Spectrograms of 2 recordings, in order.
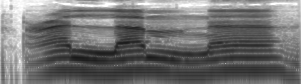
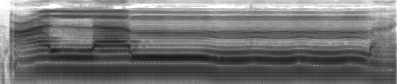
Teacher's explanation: Karena dia izhar dibaca jelas, tak berdengung, baca pendek saja. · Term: izhar syafawi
